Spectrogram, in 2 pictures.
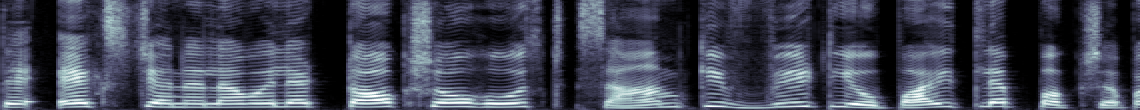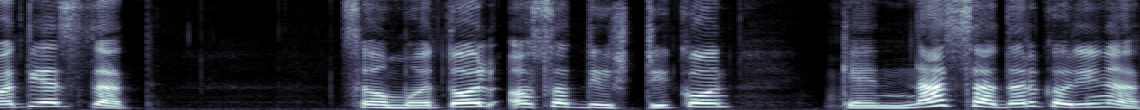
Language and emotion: Goan Konkani, disgusted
